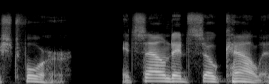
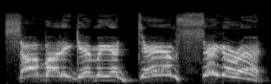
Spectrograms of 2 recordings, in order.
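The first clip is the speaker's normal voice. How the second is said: loud, high, furious yell for a cigarette; shouting; 5 dB louder than usual. A narrator's reading. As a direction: bellow it at the whole room. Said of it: "he shouted".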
